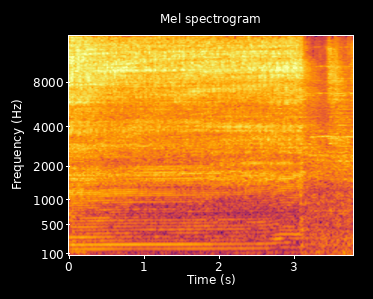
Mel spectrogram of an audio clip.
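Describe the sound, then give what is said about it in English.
A power drill drives a long screw into a cedar log, giving a steady, loud whirring drone with a buzzy tone that cuts off near the end, leaving quieter low noise. “it's an actually 4, 4.5 high screw that she's screwing into the cedar log, or it's not a log, cedar log.”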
